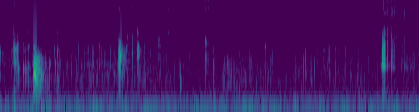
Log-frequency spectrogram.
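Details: Female recording her own stomach while digesting a dinner of fried rice and duck, unedited with no added sounds: scattered short gurgles and pops with quiet gaps, normal bowel sounds (borborygmi).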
